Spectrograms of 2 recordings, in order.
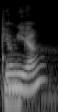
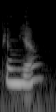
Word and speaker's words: Pyongyang: ¿Estoy pronunciando correctamente Pyongyang o cómo? – Pyongyang. Sí, Pyongyang.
